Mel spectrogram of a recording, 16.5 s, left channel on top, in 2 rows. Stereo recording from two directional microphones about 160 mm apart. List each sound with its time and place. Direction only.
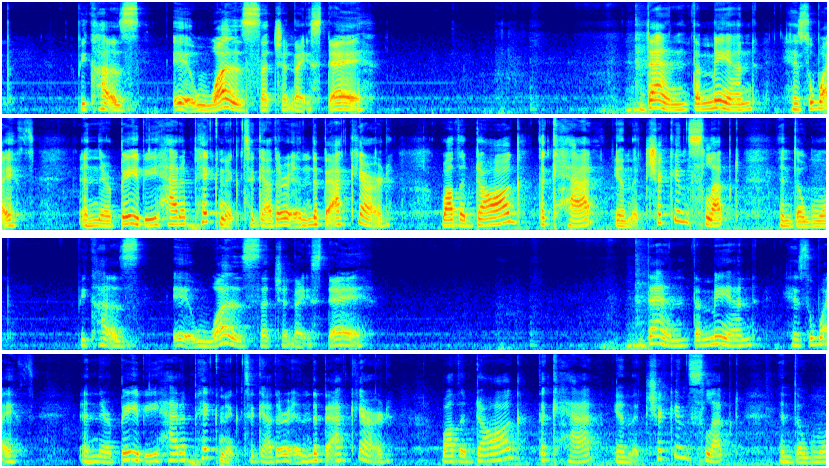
0.7 s a woman's voice: 30° left (ahead or behind)
6.4 s speech: 35° left (ahead or behind)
